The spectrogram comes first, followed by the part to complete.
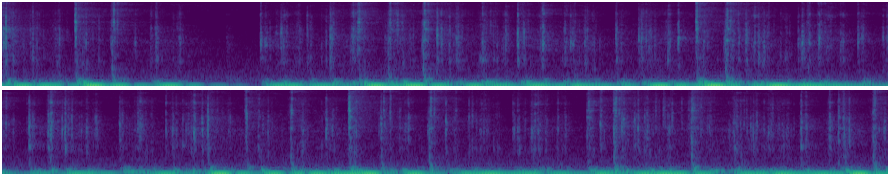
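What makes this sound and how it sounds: Rapid typing from the fingertips of both hands on a full-size black plastic membrane-style gaming keyboard with blue-to-red RGB backlit keys. A dense, continuous stream of soft, low-heavy key clicks and thuds, briefly pausing around one second in before resuming steadily.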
